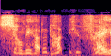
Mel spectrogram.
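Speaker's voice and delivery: crying, tearful, high-pitched and loud shout. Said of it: "tears rolling down his eyes".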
